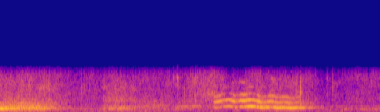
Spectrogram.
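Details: Shih Tzu puppies walking indoors give a brief wavering, high whimper that rises slightly and then falls over about half a second, after low rustling, with people chatting in Tagalog nearby.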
